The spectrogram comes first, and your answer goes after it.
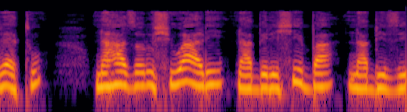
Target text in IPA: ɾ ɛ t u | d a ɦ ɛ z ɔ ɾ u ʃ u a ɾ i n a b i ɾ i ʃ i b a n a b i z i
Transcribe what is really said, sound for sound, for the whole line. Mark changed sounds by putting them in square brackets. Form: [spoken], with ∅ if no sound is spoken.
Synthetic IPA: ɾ ɛ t u | [n] a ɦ [a] z ɔ ɾ u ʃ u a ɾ i n a b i ɾ i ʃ i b a n a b i z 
